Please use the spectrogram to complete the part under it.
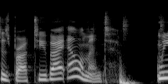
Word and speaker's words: LMNT: Enter Element, that's spelled L M N T, a tasty electrolyte mix with everything you need and nothing you don't. That means lots of salt with no sugar. Element is so sure you'll love their product,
